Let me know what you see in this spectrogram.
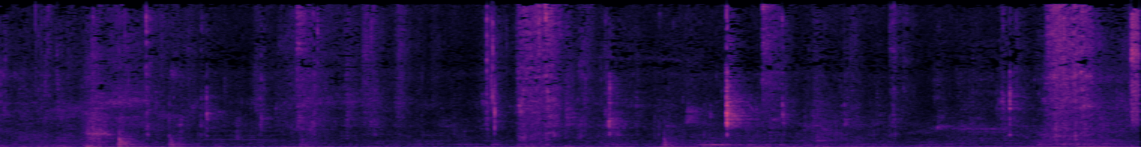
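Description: Close-up eating sounds: wet chewing and smacking of the mouth, with short clicks, as the fingers scrape the last of the rice off a metal plate and bring it to the mouth. A steady low hum runs underneath.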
